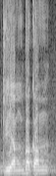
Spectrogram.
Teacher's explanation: త్రయంబకం అన్నప్పుడు తకార రకార యకారాలు ఒకేసారి ఉచ్చరించాలి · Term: సంయుక్తాక్షరం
